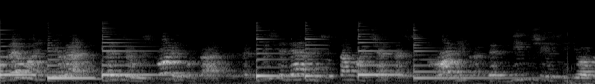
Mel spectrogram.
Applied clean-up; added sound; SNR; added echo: none; Plucked string instrument; -2 dB; reverberation time 0.6 s.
